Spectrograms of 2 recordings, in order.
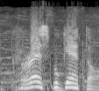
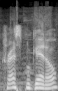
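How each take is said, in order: First: It is said in an Italian accent. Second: It is said in a plain English accent.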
